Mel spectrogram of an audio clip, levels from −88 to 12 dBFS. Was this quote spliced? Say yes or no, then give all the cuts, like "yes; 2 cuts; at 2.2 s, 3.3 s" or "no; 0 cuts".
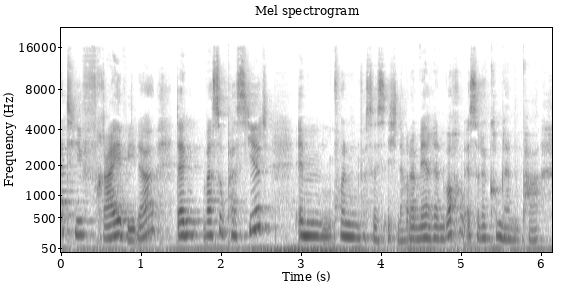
yes; 2 cuts; at 3.4 s, 4.3 s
